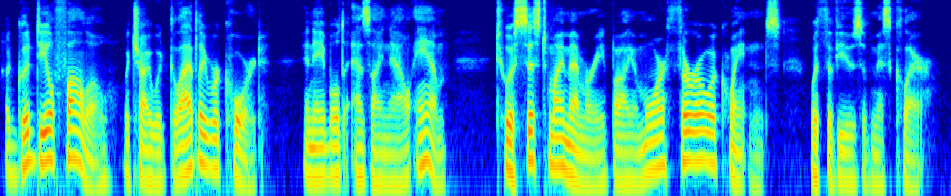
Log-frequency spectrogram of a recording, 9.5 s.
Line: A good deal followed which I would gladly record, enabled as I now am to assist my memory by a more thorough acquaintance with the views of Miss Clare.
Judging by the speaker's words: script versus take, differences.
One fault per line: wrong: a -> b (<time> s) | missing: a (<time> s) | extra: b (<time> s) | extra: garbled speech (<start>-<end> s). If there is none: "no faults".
wrong: followed -> follow (0.6 s)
